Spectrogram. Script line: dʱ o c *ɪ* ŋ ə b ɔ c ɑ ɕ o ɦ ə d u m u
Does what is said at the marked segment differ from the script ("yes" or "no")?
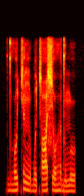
no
